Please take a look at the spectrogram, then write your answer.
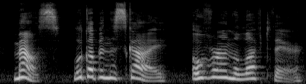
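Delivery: lightly excited pointing-out; calling attention. Acted. Chuck pointing out the sky writing.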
